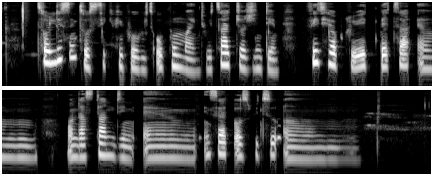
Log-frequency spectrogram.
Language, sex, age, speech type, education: Nigerian Pidgin, female, 15-29, spontaneous, tertiary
